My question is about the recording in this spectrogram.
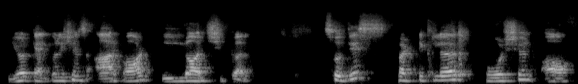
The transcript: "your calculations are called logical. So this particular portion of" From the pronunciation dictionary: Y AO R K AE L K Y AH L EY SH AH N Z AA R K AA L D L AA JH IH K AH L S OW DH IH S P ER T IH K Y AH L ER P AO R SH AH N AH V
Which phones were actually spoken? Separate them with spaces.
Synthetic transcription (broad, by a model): Y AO R K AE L K Y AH L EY SH AH N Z AA R K AA L D L AA JH IH K AH L S OW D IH S P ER T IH K Y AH L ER P AO R SH AH N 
